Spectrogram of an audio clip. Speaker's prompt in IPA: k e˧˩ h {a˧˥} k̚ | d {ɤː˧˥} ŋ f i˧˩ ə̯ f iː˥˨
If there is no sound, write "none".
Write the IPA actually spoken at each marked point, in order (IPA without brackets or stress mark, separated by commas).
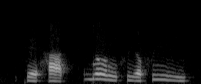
a˧˩, ɤː˥˨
